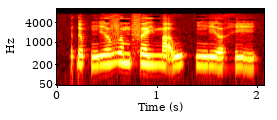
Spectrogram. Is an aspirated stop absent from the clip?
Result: yes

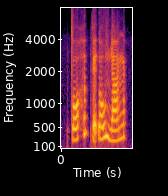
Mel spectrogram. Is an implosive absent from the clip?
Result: no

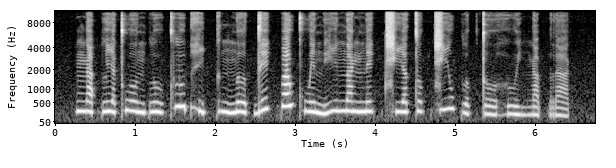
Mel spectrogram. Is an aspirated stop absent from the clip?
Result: no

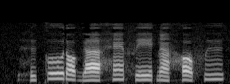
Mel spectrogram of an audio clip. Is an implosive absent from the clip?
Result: no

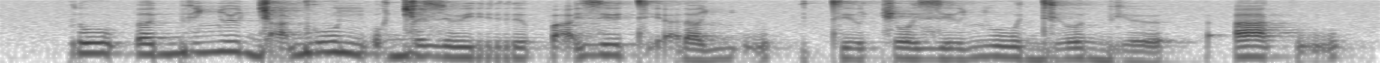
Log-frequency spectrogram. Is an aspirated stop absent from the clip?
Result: yes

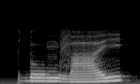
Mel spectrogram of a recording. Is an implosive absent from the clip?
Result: no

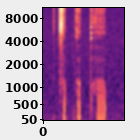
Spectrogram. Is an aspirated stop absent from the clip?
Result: no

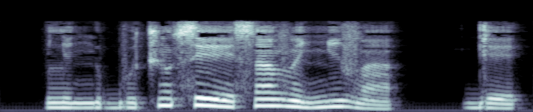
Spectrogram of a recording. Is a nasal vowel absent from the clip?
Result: no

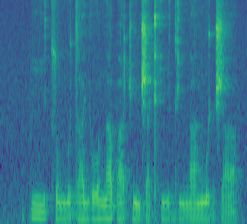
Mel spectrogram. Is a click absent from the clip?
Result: yes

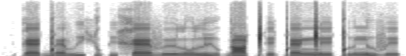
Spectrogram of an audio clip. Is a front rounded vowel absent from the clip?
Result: no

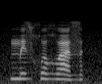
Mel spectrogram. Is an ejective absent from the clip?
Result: yes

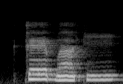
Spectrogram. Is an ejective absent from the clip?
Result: yes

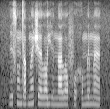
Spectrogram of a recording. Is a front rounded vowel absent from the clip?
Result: yes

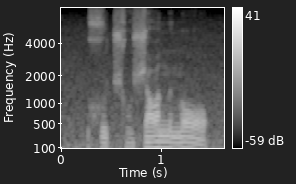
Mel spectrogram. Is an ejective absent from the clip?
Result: yes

